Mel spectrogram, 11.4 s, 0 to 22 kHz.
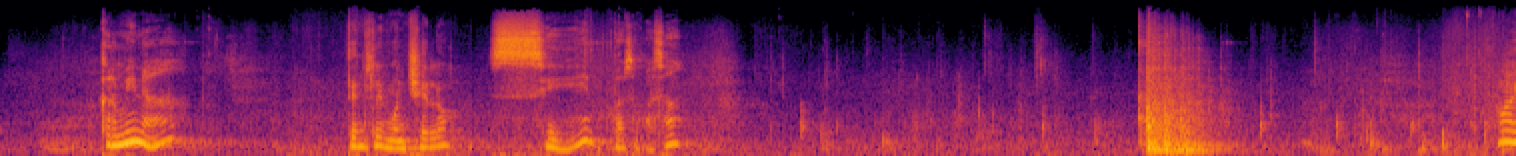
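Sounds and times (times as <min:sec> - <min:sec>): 
speech: 0:00.8 - 0:01.4, 0:02.6 - 0:05.3
faint footsteps: 0:04.6 - 0:08.5, 0:09.2 - 0:11.3
front door of a house opening: 0:08.5 - 0:09.5.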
